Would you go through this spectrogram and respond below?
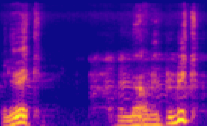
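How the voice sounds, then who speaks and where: Husky, very dark-voiced man. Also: mid-range voice, very animated. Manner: halting, repeats words while searching for them; talks straight to the viewer. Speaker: nomad vlogger. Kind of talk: casual rambling vlog monologue.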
